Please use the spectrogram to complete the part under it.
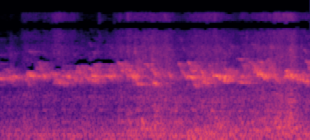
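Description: Chicks in a box chirp in a continuous cluster of bright, high peeps, with soft rustling and shuffling underneath across the short stretch.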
